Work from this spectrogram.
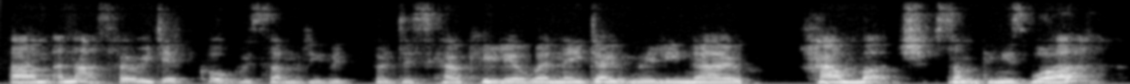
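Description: A woman's voice: mid-range voice, steady tone, quick pace. Woman guest, distant dull sound. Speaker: interview guest. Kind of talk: explanatory interview talk.

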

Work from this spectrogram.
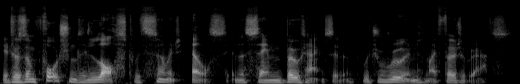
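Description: Man acting pompous old professor, loud and gravelly. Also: low-pitched, a little fast. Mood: proud, declamatory. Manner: pompous, declamatory, lecturing. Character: imperious, irascible, scholarly older male professor explorer. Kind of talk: audiobook character reading.

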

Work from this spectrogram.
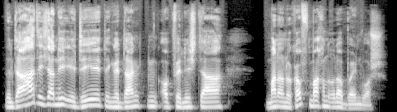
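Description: A man's voice: mid-range voice, a little fast. A man hosting a podcast in casual chat, with a colloquial, jokey way of talking. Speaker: podcast host.

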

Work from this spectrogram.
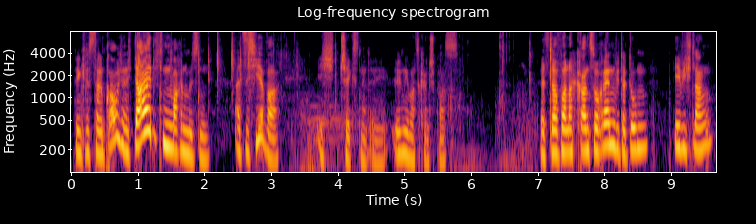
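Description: A man's voice: high voice, lively intonation, brisk. A man chatting casually while streaming a game, grumbling in an exasperated, slangy way. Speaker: gamer streaming a playthrough. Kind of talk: casual gaming chat.

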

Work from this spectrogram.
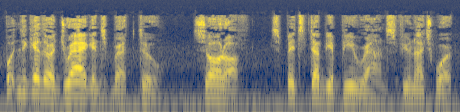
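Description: A man's voice: fairly high pitch, sing-song, moderate pace, a little hiss or hum. A man voicing a street-wise, world-weary American underworld fixer, terse and matter-of-fact. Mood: matter-of-fact, guarded.

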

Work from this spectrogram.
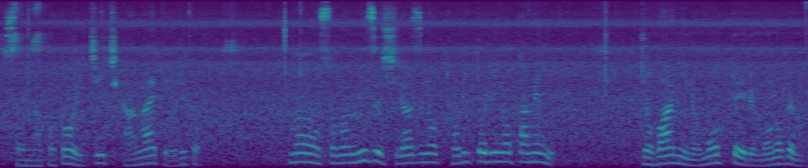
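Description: A young adult man reading a bedtime story aloud in a relaxed, unhurried way, with pauses between short phrases. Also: fairly high pitch, a little hiss or hum, poor audio. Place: outdoors at night beside a campfire. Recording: campfire, insects and stream behind voice.

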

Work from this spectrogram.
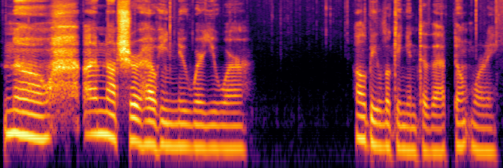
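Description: An actor playing a protective villainous duke, tender and soothing, in an intimate audio roleplay. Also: male voice, mid-range voice, dry recording, natural voice. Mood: proud, menacing. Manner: gentle, soothing, unhurried.

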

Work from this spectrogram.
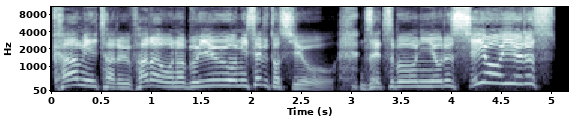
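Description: A man's voice: sits high, sing-song, measured pace, pushed and bright, no room sound, studio quality, faint music behind, heavily acted. An actor playing a proud, imperious young pharaoh and godlike sun king in an anime game, speaking in grandiose, archaic phrases. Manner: pompous, grandiose, archaic speech.

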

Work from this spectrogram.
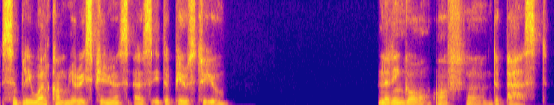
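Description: A man leading a guided meditation as a teacher, speaking gently and hesitantly in short phrases with long pauses between them. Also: on the low side, steady tone, creaky, slightly rough. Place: live online group session.

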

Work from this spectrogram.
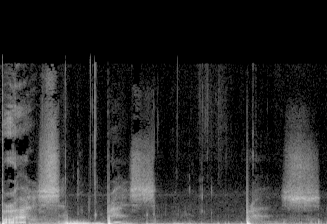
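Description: A woman's voice: extremely slow, dark tone. A woman whispering breathily and soothingly, close to the microphone in ASMR style, repeating words over and over. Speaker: ASMR creator.

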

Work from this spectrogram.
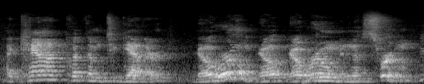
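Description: Man playing a halting, childlike recluse, echoey room. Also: fairly high pitch, lively intonation, fairly bright tone. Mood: flustered. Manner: short, halting, fragmented phrases. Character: odd reclusive male outsider artist, childlike, fragmented. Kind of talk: staged play reading, theatrical acting. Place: small indoor performance room with audience. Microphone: far camera. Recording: echoey room, distant mic, faint noise.

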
